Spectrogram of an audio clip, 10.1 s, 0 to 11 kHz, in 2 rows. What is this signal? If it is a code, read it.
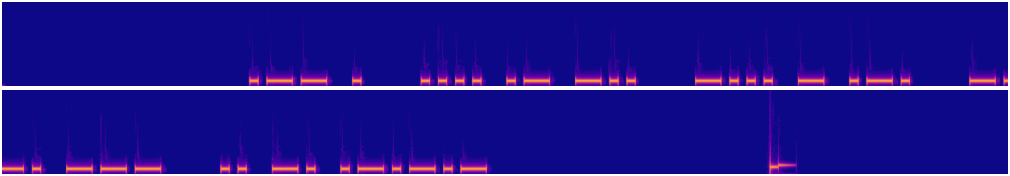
Morse code, heard as a keyed tone, about 28 wpm, 700 Hz. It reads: WE HAD BTR GO IN.
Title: Sentences from Top 400 Words and Abbreviations 28wpm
